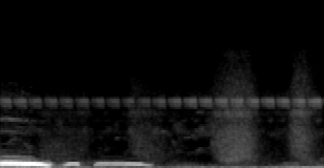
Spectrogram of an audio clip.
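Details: Spotted dove, Java, Indonesia, calling as a lure for trapping: one long falling coo, a short dipped note and a softer drawn coo, then quiet with faint rustling and hum.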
